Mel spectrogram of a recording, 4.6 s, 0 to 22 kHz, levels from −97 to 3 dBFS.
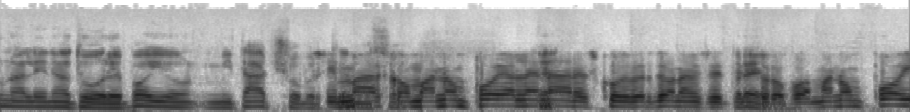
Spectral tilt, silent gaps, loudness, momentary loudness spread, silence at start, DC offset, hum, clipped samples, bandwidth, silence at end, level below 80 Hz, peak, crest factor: -7 dB/octave; none; -19 LUFS; 6 LU; 0 s; under 0.1%; none; under 0.1%; 17 kHz; 0 s; -48 dBFS; -2 dBFS; 16 dB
